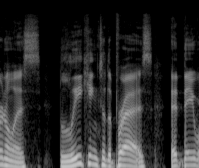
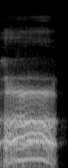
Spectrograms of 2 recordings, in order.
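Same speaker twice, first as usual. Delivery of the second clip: mock yell; 12 semitones higher than usual. Mock rage, reading taunts.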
